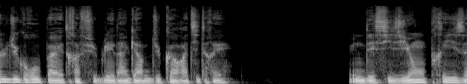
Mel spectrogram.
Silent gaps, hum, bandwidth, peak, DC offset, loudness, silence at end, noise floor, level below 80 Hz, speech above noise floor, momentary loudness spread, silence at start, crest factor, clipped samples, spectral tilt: none; none; 16.5 kHz; -4 dBFS; under 0.1%; -18 LUFS; 0 s; -78 dBFS; -36 dBFS; 61 dB; 6 LU; 0 s; 14 dB; under 0.1%; -6 dB/octave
